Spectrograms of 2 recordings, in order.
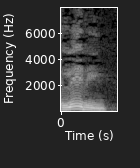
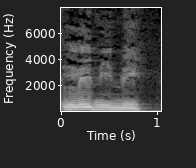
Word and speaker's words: Lenin: muchos de sus texto no se dice Lenin se dice lenine que es como lo expresaban en en francés él él estudia profundamente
